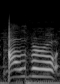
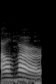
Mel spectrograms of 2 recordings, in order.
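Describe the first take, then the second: First: The stress is on the first syllable. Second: The stress is on a later syllable. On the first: The speaker calls it right. "normally an accent on the A" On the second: The speaker calls it wrong. "and not"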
